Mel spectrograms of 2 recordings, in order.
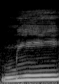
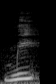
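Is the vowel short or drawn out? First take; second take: drawn out; short. First: The vowel is drawn out long. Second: The vowel is short, not drawn out. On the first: The speaker calls it wrong. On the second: The speaker calls it right.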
